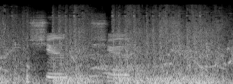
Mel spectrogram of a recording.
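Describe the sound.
Gunfire from the Halo video game in a fight against Covenant enemies: loud, rapid bursts of shots crackle continuously, with sharp repeated reports piling over one another throughout.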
